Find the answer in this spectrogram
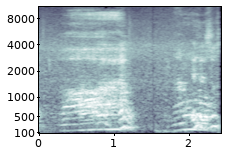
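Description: A voice holding one long drawn-out vowel, about a second long, that lifts in pitch at the end.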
